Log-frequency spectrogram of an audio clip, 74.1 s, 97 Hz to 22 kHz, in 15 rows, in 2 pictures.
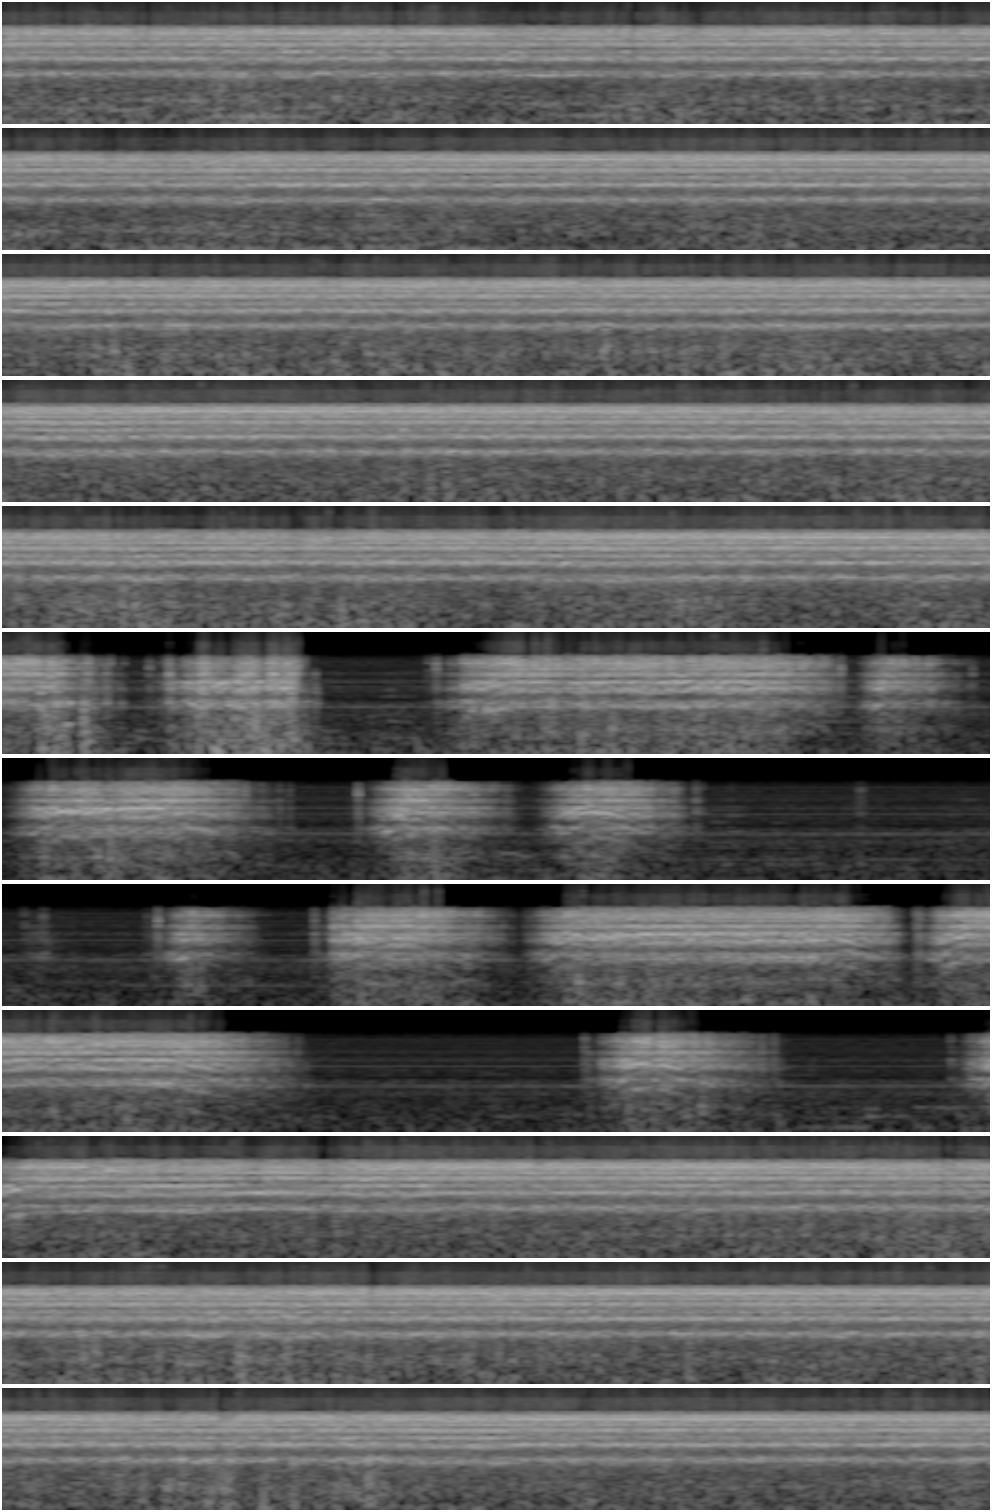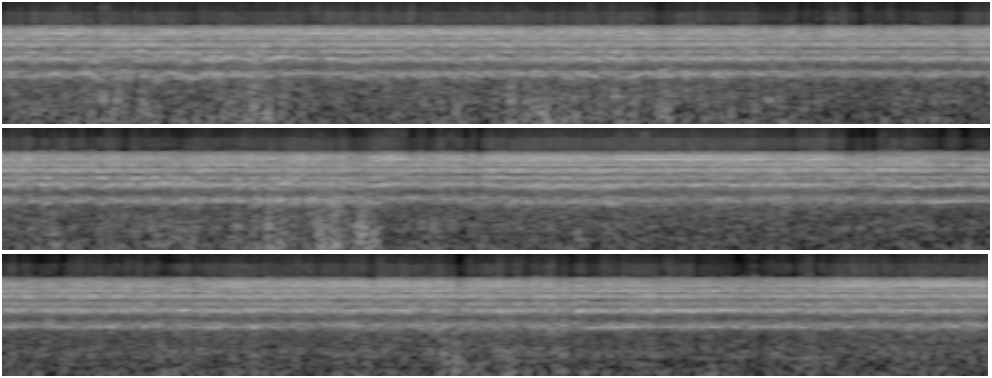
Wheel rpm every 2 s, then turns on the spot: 230, 230, 230, 230, 230, 230, 230, 230, 230, 230, 230, 230, 160, 80, 100, 70, 30, 0, 60, 140, 70, 20, 130, 220, 230, 230, 230, 230, 230, 230, 230, 230, 230, 220, 230, 230, 230.
30-32 40-42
